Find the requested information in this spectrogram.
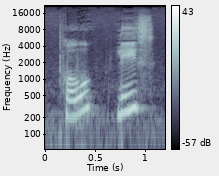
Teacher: Police, so you're putting stress on O.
